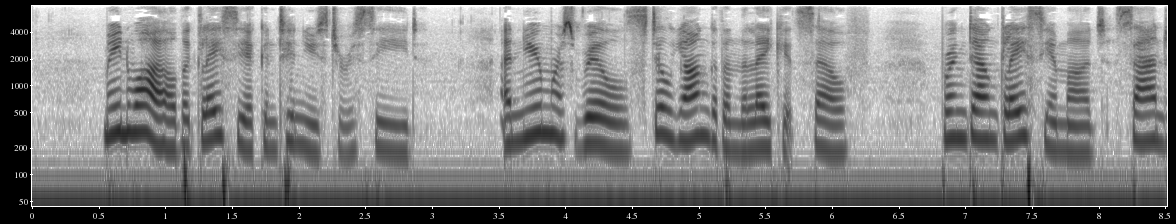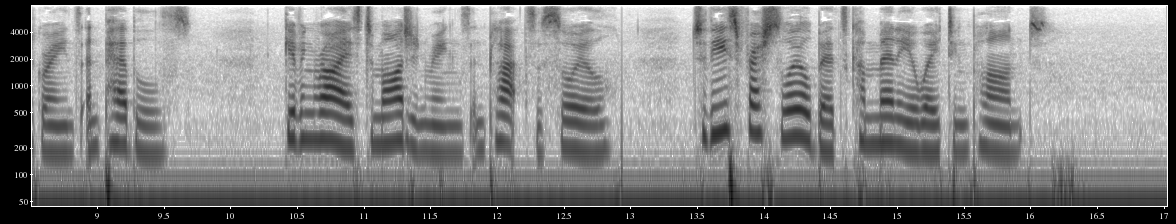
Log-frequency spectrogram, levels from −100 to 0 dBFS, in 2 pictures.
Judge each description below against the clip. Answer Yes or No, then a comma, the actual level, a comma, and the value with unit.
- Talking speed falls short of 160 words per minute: Yes, average, 150 wpm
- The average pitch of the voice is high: Yes, high, 215 Hz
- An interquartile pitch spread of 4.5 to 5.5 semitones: Yes, average, 5.0 semitones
